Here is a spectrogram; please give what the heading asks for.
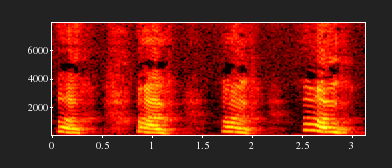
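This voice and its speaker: Storybook mother played by a narrator: tiny anxious woman, raised pitch, fretful exclamations, excitable temper. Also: measured pace, reverberant, full character voice. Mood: sobbing, distressed.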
